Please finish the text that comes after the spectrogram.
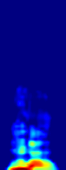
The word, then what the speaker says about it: luau: a luau do you know how to spell luau I'll spell it for you l u a u and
